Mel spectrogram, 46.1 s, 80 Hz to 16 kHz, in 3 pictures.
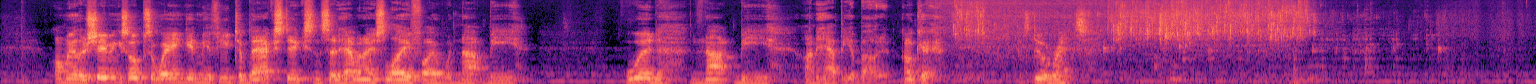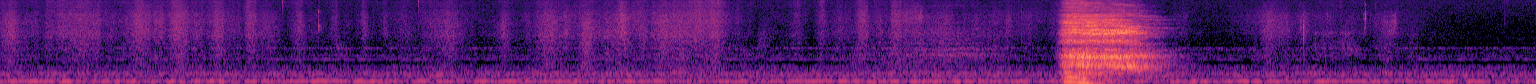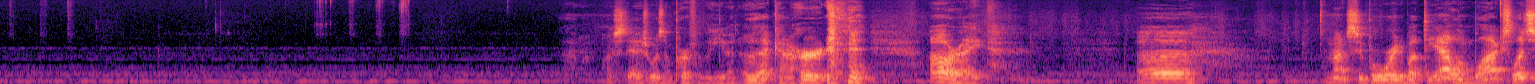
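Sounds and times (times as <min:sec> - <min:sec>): low steady hum: 0:00.0 - 0:46.0
tap water running into sink: 0:09.4 - 0:14.5.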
